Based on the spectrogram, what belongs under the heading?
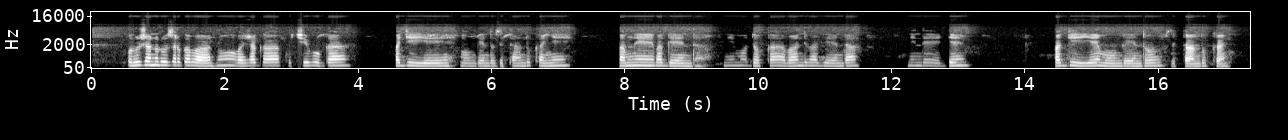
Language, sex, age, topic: Kinyarwanda, female, 25-35, government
